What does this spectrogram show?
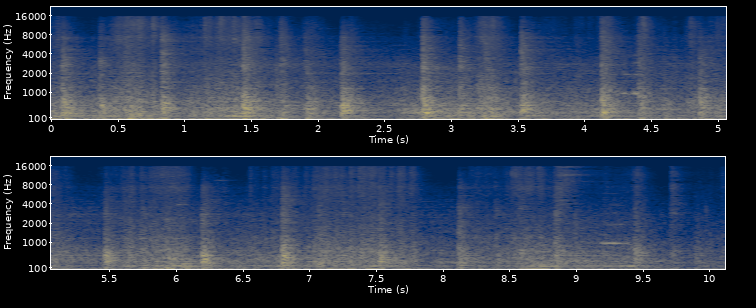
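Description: Long-distance passenger train running on the rails, heard from inside a carriage: a steady low rumble with frequent irregular clacks and rattles from the wheels and the car.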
